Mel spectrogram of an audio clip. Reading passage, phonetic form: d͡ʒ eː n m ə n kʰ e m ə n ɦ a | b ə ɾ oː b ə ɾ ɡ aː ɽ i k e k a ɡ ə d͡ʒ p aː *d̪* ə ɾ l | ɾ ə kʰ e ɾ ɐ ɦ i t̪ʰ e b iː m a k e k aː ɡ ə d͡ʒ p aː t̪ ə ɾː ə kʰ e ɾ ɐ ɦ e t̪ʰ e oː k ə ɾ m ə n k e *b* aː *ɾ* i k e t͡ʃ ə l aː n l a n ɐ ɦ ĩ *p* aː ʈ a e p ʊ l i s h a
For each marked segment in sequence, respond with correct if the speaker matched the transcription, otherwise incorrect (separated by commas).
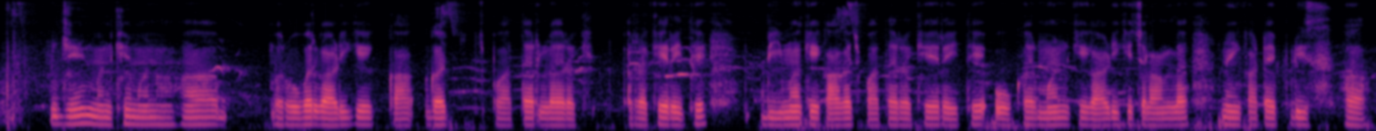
incorrect, incorrect, incorrect, incorrect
